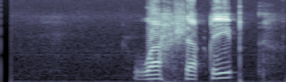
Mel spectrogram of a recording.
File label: eight, sipakapense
